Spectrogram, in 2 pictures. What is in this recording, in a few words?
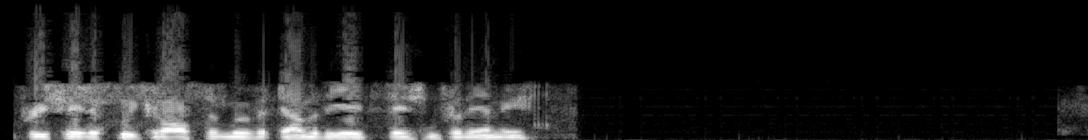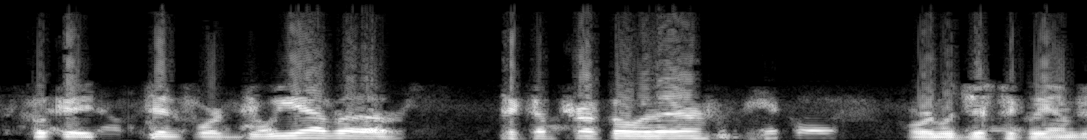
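Sheriff Lake Patrol, scanner audio trunk; MCSO Lakes 1 SheriffLakePatro; ThompsonPeakScot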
